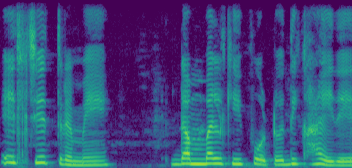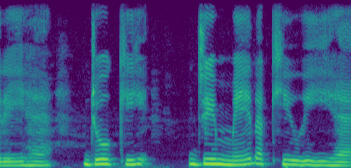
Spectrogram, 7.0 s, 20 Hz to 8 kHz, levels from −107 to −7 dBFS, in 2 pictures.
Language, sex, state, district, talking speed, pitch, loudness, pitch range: Hindi, female, Uttar Pradesh, Jalaun, 135 wpm, 220 Hz, -30 LUFS, 190-235 Hz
